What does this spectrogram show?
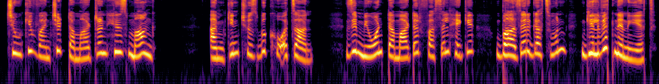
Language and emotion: Kashmiri, fearful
